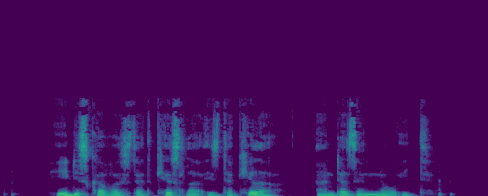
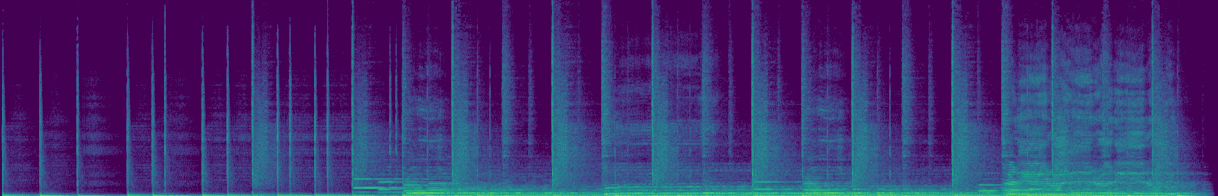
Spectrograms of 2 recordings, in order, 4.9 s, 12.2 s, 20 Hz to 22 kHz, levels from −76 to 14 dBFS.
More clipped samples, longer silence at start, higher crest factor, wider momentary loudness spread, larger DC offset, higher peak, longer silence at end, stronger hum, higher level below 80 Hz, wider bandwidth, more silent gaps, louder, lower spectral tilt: neither; first, 0.55 s vs 0 s; about the same, 18 dB vs 14 dB; first, 16 LU vs 7 LU; neither; second, -6 dBFS vs 0 dBFS; first, 0.6 s vs 0.1 s; neither; second, -62 dBFS vs -18 dBFS; second, 11.5 kHz vs over 20 kHz; neither; second, -23 LUFS vs -15 LUFS; about the same, -5.5 dB/octave vs -6 dB/octave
